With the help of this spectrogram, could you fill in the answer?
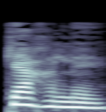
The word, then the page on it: carrelet: francais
